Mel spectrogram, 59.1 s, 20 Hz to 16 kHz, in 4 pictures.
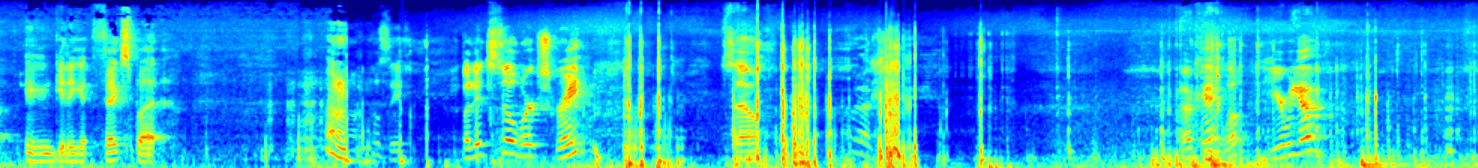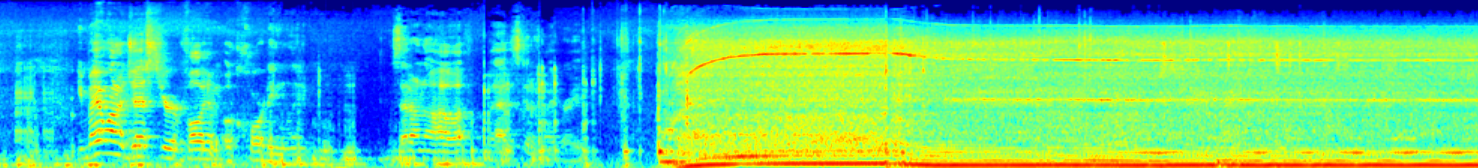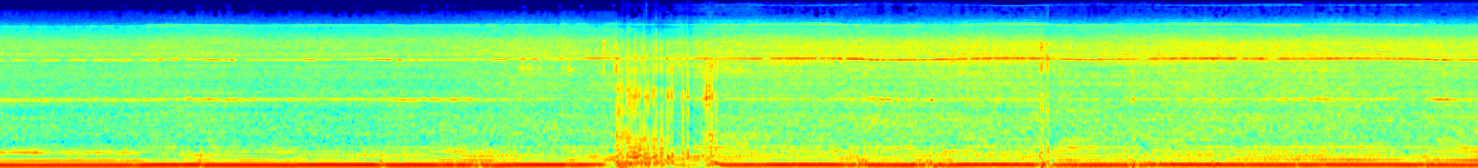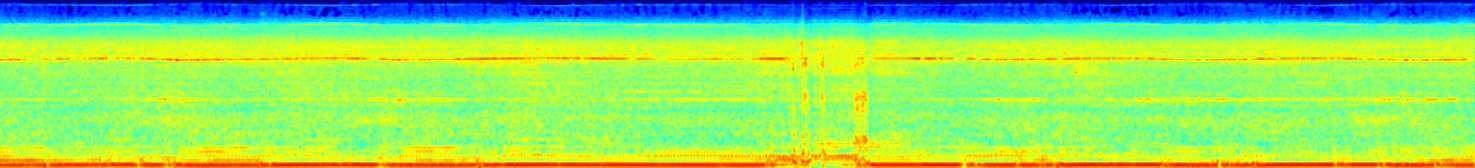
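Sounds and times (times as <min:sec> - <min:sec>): upright vacuum running: 0:21.3 - 0:59.0.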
